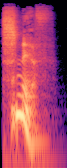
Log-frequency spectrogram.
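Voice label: "sniff", British English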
